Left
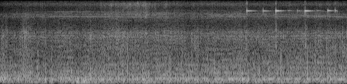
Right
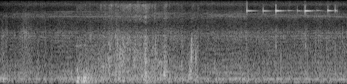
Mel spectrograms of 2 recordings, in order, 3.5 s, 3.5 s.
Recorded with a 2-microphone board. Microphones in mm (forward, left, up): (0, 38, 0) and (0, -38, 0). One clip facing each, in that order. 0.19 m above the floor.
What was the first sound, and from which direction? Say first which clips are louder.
Boiling: right 7 dB; 70° right (ahead or behind).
